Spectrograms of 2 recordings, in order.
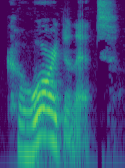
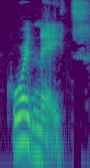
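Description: First: The last syllable has a reduced vowel, like 'nut'. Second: The last syllable has a full vowel, like 'nate'. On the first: It is a noun. "if you have the word coordinate as a noun" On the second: It is a verb. "Now as a verb, it's actually pronounced coordinate"

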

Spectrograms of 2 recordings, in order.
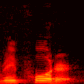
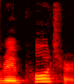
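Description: First: The t is softly voiced and said faster. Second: The t is a clear, unvoiced stop. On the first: "读快了之后呢，这个字母T 会轻轻浊化一下" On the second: "由reporter"

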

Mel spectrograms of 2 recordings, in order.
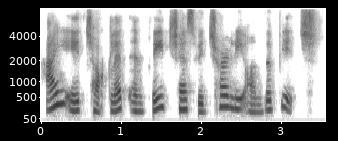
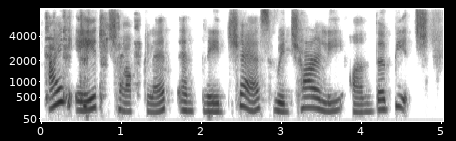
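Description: First: The sentence is spoken at a faster pace. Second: The sentence is spoken at a slower pace.

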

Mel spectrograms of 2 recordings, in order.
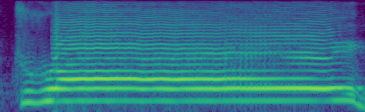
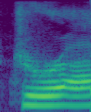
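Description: First: The word is said as loudly as possible. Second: The word is said somewhat louder.

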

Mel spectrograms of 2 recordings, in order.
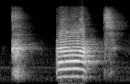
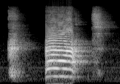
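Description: The two takes are said the same way.

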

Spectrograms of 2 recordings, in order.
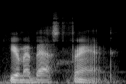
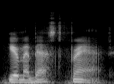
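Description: Both takes have the same delivery.

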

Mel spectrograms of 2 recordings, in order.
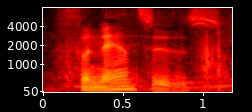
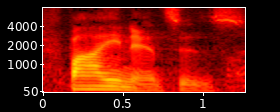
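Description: First: The stress falls on the second syllable. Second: The stress falls on the first syllable. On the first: "in the second version, the first syllable is a short vowel, and the stress is on the second syllable" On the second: "In the first version, the first syllable is a diphthong, phi, phi, and stressed"

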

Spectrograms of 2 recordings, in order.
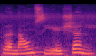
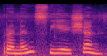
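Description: First: The second syllable sounds like noun. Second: The second syllable sounds like nun. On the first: The speaker calls it wrong. "इसको भी हम गलत pronounce करते हैं" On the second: The speaker calls it right. "इसका सही प्रोनाउंसिएशन है प्रोनंसिएशन"

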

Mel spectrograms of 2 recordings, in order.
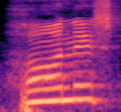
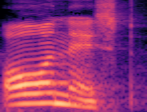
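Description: First: The word starts with an H sound. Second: The word starts with a vowel sound. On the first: The speaker calls it wrong. "हॉनेस्ट म्हणत नाही आपण" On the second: The speaker calls it right. "ऑपासूनच वाचायचं आहे"

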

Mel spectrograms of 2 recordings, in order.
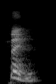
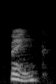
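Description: First: The th sound is strong and exaggerated. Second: The th sound is soft and subtle. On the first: "No começo, faz think mesmo" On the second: "Assim, mais discreto"

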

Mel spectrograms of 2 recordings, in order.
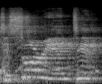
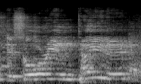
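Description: First: It is said without an extra 'ta' syllable. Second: It is said with an extra 'ta' syllable. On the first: The speaker calls it right. "It's disoriented" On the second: The speaker calls it wrong. "but he said I was disorientated"

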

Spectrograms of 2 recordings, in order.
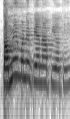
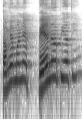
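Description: First: The stress falls on તમે. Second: The stress falls on પેન. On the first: It was the listener rather than someone else. "તમે ઉપર હું ભાર બતાવું" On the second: It was a pen rather than a pencil. "હવે પેન ઉપર ભાર આપી દઉં"

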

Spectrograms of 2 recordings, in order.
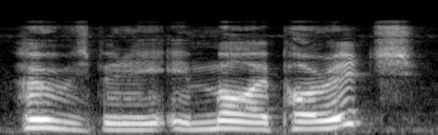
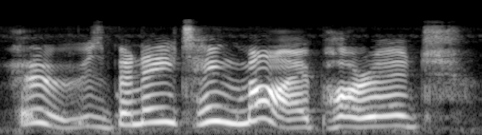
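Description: First: It is said in a growling voice. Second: It is said in a howling voice.

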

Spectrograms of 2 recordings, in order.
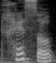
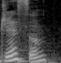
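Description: First: It is pronounced the Spanish way. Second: It is pronounced the English way. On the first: The speaker calls it right. "in Spanish, we have to say gesso" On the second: The speaker calls it wrong. "instead of gesso"

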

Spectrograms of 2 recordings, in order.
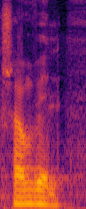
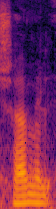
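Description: First: The name is said with a v sound. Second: The name is said without a v sound. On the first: The speaker calls it right. "это имя произносится как Шамвиль" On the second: The speaker calls it wrong. "имя Шамиль это является галат, то есть ошибкой"

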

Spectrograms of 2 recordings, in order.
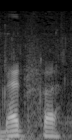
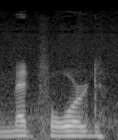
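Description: First: It is said in the local accent. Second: It is said in a standard accent. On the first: "which is how they pronounce it" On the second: "instead of"

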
